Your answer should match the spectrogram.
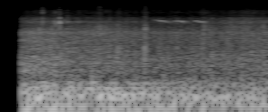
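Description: Heavy rain falling steadily, many drops pattering on the fabric of a carp-fishing bivvy close by.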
